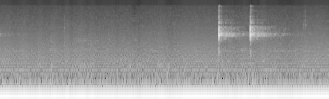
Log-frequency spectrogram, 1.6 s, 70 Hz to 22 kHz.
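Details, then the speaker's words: Geiger-Müller counter board with GM tube, 5 V, read by Arduino Uno with Nokia 5110 LCD; source just removed, readings back to baseline around 40–50 CPM after ~600 CPM peak; two sharp isolated ticks over faint mains hum, normal background count. "but now you see that the recent values go back to almost zero or sorry that's like 4050 so they go back to the baseline"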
